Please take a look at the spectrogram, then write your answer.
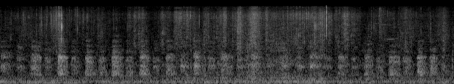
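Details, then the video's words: Labrador Retriever puppies at seven weeks pant rapidly, with a rhythmic huffing of short breathy pulses repeating several times a second under a hissy background. "Labrador Retriever Puppies O6 week 7"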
